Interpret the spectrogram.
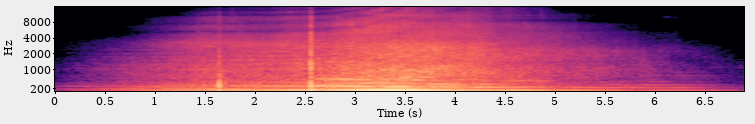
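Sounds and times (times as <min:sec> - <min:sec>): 
race car driving by slowly through a turn: 0:00.8 - 0:06.3.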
